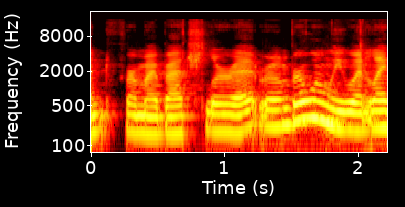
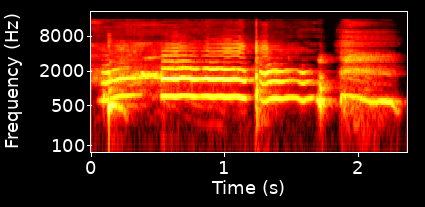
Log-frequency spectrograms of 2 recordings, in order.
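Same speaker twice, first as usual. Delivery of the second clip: high, screaming laugh at the stage; excited shriek; 4 dB louder than usual. Retold or imitated. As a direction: shriek with delight for the DJ. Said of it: "screaming to make sure he would hear me".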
